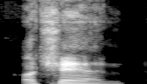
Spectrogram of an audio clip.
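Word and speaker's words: Achane: You know, if I was gonna put money on one of these awards right now, how'd you say it's pronounced, David? Devon Achan? Achan.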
